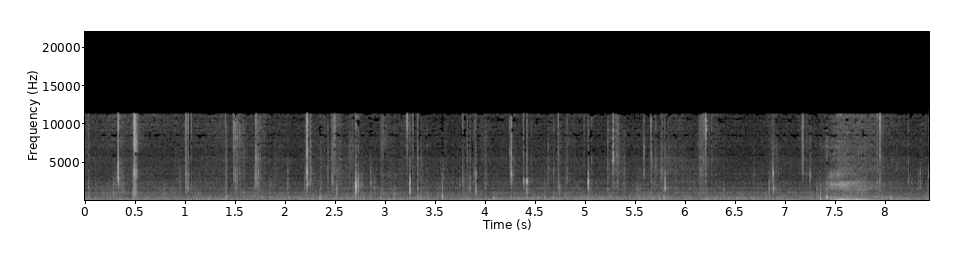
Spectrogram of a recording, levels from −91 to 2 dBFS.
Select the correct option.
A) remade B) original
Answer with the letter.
A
